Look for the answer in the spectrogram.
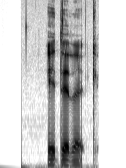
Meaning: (adjective) 1. Of or pertaining to idylls 2. Extremely happy, peaceful, or picturesque; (noun) An idyllic state or situation. (A substantive use of the adjective)
- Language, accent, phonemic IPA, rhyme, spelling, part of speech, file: English, UK, /ɪˈdɪlɪk/, -ɪlɪk, idyllic, adjective / noun, En-uk-idyllic.ogg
